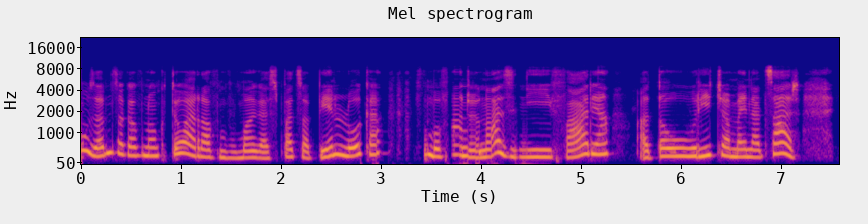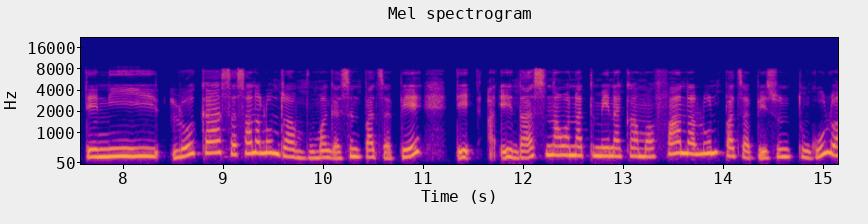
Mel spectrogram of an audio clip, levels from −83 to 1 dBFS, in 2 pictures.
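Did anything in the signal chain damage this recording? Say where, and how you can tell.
Yes, the network stage. From 2.79 to 4.48 s there's repeated packet loss (robotic sound): choppy stretches where holes up to 41 ms get patched by extending the previous sound.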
